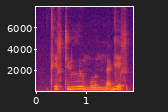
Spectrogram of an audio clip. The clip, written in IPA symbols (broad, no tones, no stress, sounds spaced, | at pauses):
tʰ e ɬ tʼ y lː ɯ m o nː æ̰ ɡ e ɬ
